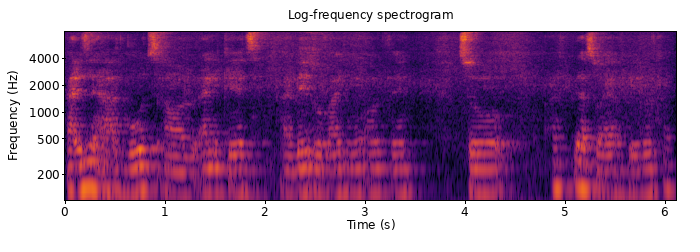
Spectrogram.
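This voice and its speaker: A man with a Syrian accent speaks at a medium pitch and fairly slow pace in a monotone, flat intonation. Noticeable background noise and audible room echo fill the recording. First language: Arabic. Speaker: amateur footballer. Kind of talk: interview.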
